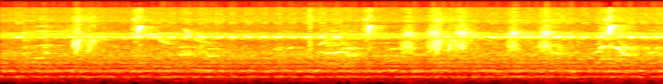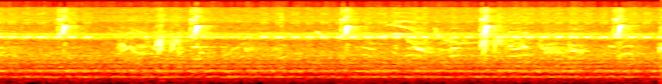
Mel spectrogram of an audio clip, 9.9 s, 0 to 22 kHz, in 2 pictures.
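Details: Steady humming of bees, phone-recorded on a Galaxy J7 Prime 2, a level buzzing tone that never fades, accompanied by many brief high-pitched chirps and clicks popping up every second or so.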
